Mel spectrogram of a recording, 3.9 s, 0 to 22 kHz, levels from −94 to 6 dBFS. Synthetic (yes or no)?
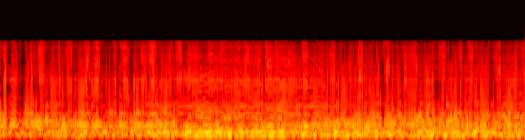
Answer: yes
